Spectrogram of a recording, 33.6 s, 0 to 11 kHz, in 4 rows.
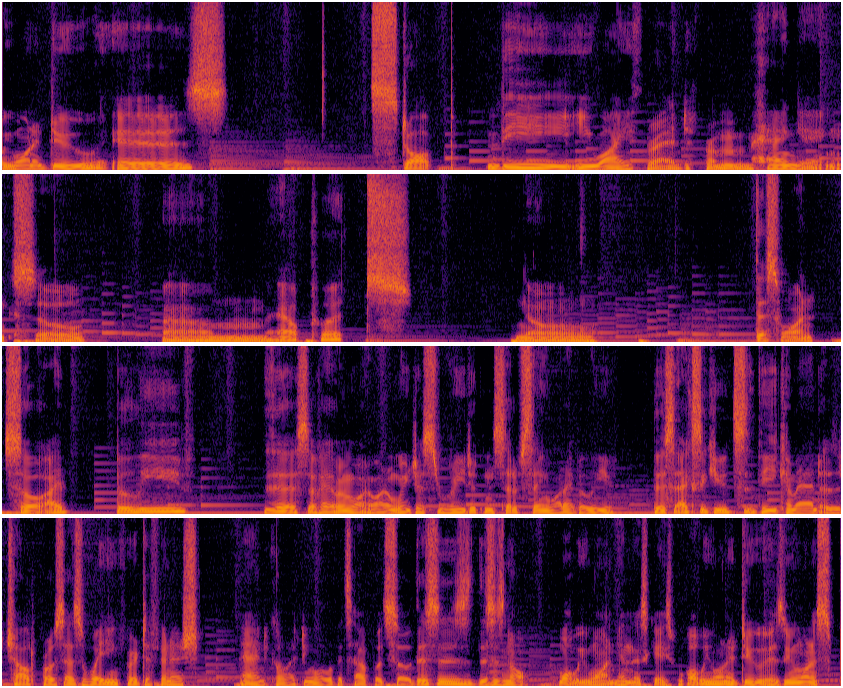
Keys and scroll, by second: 8.8-11.8 typing, 10.3 Escape, 11.8 Return, 13.4 n, 31.6-33.5 typing.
